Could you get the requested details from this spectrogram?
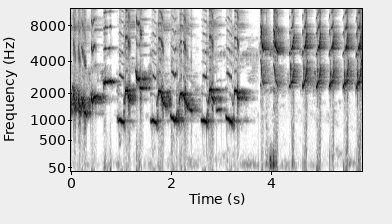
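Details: White-rumped shama song to provoke and excite: quick varied whistled phrases, then a regular series of harsh high chattering notes repeated roughly twice each second.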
